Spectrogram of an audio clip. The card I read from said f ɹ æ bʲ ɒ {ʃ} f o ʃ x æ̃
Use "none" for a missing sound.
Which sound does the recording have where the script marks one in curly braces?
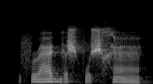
ʃ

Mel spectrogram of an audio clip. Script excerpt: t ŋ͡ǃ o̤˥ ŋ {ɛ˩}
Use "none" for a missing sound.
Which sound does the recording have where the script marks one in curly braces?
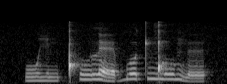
ɘ˩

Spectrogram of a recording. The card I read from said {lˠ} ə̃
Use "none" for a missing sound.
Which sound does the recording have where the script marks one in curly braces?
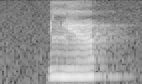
lʲ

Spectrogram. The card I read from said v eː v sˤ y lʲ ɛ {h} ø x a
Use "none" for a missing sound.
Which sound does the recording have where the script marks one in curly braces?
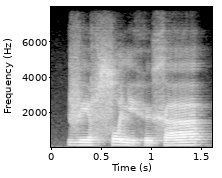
h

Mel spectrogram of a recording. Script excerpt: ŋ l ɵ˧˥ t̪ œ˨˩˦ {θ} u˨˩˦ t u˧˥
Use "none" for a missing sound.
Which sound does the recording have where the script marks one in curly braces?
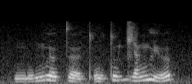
tʼ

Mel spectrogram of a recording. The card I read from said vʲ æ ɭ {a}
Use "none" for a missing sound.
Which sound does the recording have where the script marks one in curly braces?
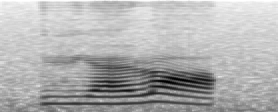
ɑ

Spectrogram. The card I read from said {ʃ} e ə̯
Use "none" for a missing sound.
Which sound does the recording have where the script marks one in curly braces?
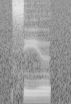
s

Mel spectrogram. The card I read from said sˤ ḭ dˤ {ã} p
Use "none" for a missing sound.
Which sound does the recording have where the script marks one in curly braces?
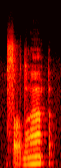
ã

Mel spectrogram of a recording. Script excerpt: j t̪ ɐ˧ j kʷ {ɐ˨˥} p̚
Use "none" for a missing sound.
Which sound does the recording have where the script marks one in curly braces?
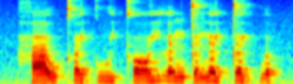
ɐ˨˥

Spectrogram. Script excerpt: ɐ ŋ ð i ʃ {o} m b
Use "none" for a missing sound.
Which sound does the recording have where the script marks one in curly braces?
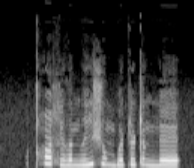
o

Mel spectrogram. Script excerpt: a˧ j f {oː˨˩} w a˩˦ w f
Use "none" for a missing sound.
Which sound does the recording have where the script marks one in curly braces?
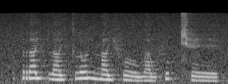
oː˨˩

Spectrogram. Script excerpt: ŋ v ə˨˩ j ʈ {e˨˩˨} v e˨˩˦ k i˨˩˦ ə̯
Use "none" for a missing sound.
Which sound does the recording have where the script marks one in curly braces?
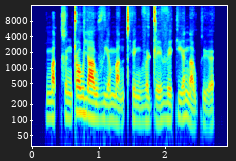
e˨˩˦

